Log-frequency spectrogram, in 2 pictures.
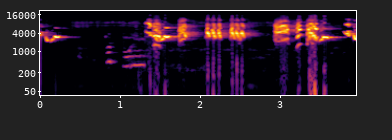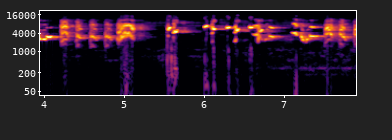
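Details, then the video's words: Caged oriental magpie-robin in full, aggressive song used as a lure for silent birds: a few soft low notes, then dense runs of harsh chattering phrases mixed with sharp whistles, pausing briefly between bursts. "KACER Gacor NGOTOT Dijamin, Kacer Malas Bunyi Langsung Emosi"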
